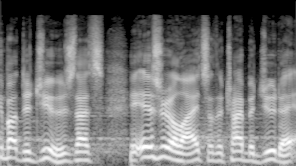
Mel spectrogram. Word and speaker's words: Israelites: he's just spoken about israelites pronounced isra el etes in greeks but now he does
